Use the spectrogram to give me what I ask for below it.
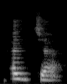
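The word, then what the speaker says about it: حجّ: আজ হাজ্জা। হ্যাঁ আবার বলেন তো আপা। হাজ্জা। না, আপনি যা উচ্চারণ হয়ে যাচ্ছে, হাজ্জা। হাজ্জা। বর্গীয় জ হজ্জা ক্লিয়ার উচ্চারণ করতে হবে, হাজ্জা।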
